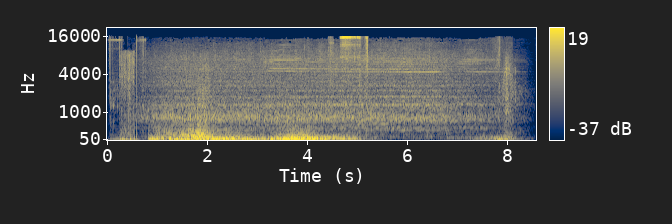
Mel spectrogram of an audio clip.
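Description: Channel intro sting: music with a deep, rumbling bass that starts suddenly, is loudest in the first four seconds, then fades away.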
